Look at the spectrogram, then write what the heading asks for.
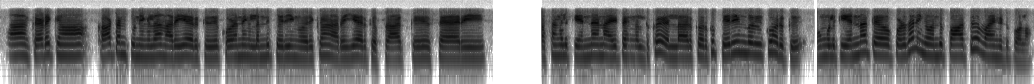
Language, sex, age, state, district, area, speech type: Tamil, female, 60+, Tamil Nadu, Kallakurichi, rural, conversation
